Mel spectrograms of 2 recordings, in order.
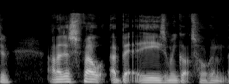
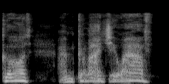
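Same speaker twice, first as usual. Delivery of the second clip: mock ragged, rough, high-pitched shouted scream; 8 semitones higher than usual. Retelling shouting back at a woman who had called an ambulance, imitating a scream. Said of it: "Like scream, at her".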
